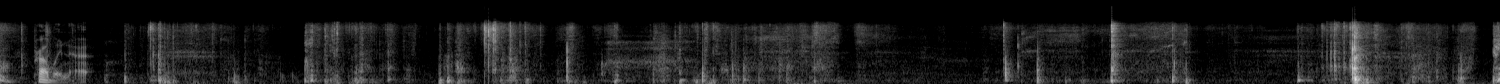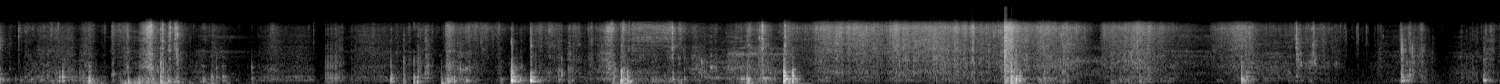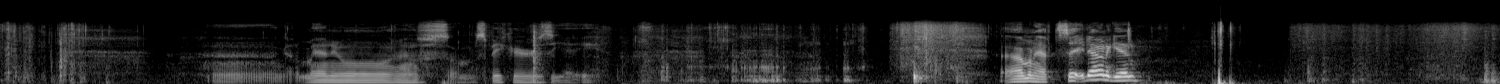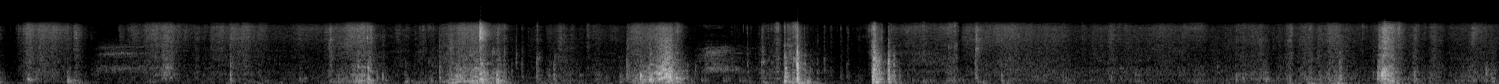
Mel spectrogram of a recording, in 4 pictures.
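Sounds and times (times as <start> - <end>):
tape and cardboard tearing: 13.2 - 14.2, 17.8 - 29.2.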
